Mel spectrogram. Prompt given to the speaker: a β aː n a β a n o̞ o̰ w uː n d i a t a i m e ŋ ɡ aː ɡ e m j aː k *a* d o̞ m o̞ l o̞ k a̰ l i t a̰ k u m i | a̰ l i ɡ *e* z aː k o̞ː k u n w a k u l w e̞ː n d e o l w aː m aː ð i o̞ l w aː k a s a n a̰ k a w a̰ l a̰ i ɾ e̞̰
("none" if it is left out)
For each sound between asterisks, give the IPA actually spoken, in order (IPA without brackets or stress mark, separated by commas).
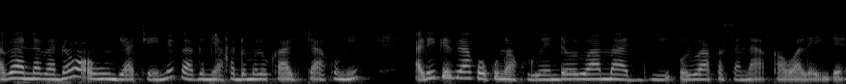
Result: a, e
